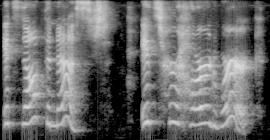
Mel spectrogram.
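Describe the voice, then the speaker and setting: A woman's voice: very high-pitched, lively intonation, slow pace, a bit bright, voice pushed up, heavily acted. A woman reading a storybook as a shy, earnest young boy who loves to draw, speaking sincerely and a little hesitantly. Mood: insistent.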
